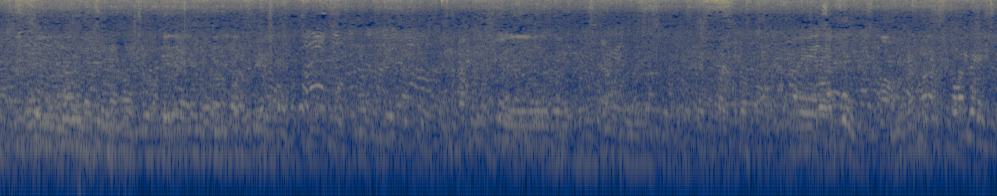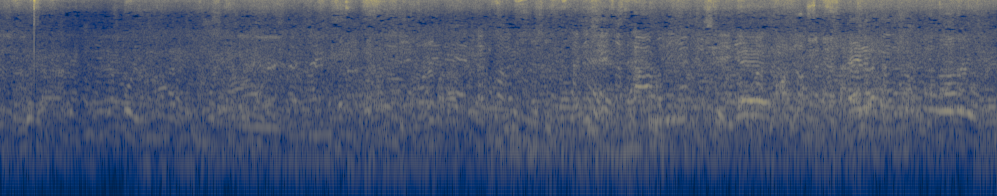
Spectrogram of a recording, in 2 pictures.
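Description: A large crowd of men and women chatter all around outdoors.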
